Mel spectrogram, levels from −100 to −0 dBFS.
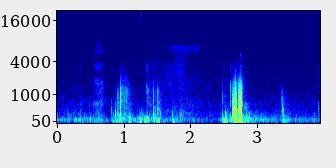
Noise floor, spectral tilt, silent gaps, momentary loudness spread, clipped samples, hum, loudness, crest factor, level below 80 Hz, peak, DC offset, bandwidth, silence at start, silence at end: -75 dBFS; -8.5 dB/octave; none; 27 LU; under 0.1%; none; -46 LUFS; 30 dB; -62 dBFS; -22 dBFS; under 0.1%; 16 kHz; 0.25 s; 0.55 s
